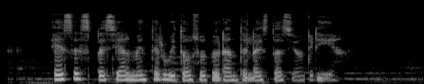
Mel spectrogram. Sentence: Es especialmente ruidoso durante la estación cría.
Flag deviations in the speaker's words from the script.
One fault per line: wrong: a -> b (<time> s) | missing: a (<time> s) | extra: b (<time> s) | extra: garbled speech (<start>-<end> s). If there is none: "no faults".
no faults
